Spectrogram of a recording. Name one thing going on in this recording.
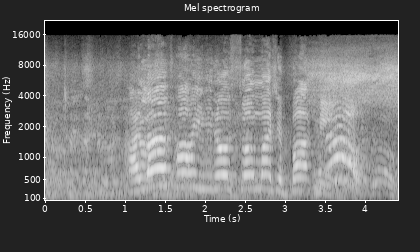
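A young man raps forcefully into a microphone through loudspeakers.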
